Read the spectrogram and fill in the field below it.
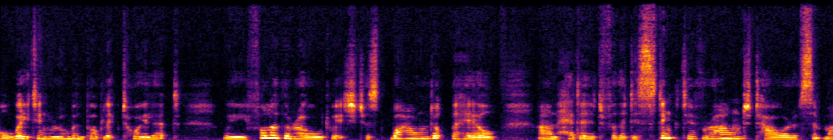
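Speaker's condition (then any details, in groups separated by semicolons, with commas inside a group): No condition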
